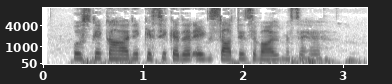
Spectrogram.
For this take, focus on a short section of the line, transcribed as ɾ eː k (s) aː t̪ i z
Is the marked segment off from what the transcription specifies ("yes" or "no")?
yes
